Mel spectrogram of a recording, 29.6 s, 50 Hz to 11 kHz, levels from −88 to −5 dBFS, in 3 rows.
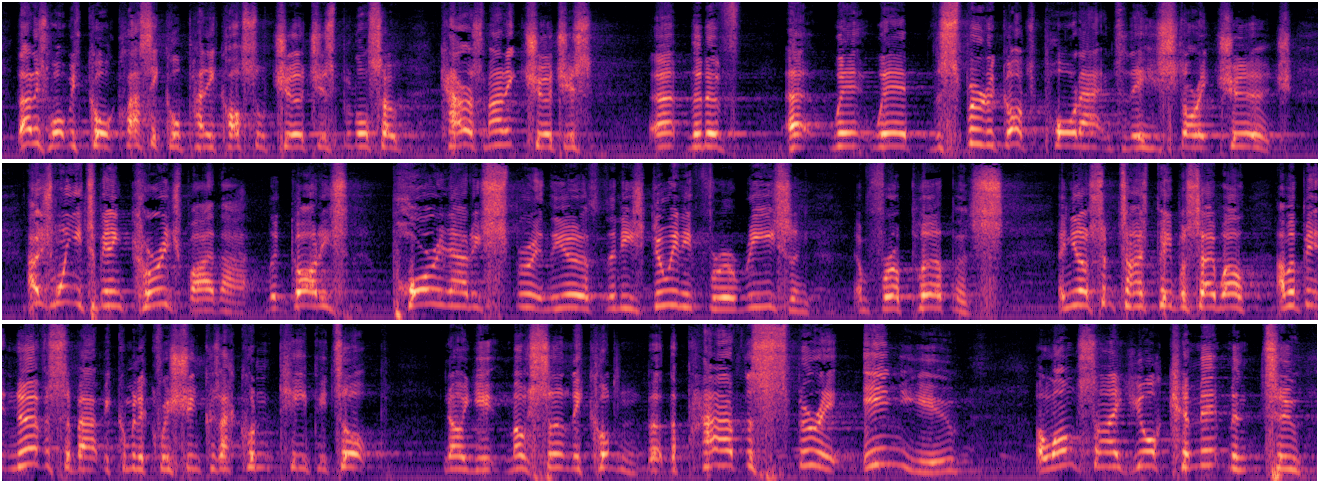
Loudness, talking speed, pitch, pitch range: -25 LUFS, 195 wpm, 245 Hz, 225-275 Hz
